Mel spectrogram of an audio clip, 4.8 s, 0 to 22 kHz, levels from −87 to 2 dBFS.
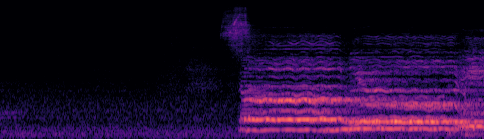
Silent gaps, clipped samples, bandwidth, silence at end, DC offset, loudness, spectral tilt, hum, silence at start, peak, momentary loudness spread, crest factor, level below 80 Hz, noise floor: none; under 0.1%; 15 kHz; 0 s; under 0.1%; -30 LUFS; -4.5 dB/octave; none; 2.3 s; -16 dBFS; 6 LU; 16 dB; -74 dBFS; -64 dBFS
